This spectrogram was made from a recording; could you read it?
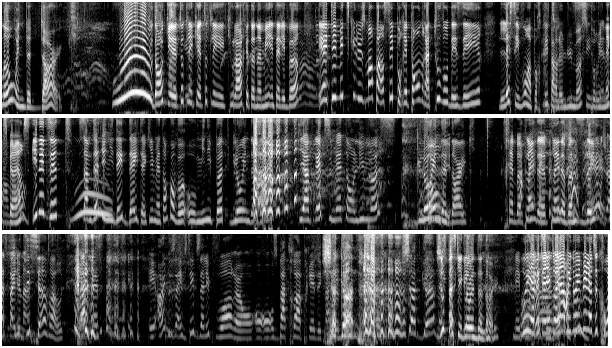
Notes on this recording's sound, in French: Enregistré devant public au Café Tuyo à Montréal mercredi le 6 décembre 2023.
